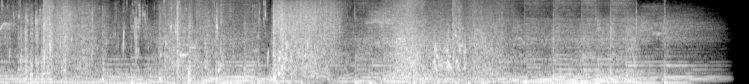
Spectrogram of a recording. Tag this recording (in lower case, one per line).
slosh
water
music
